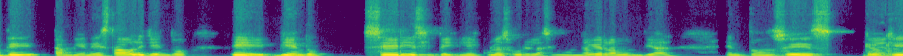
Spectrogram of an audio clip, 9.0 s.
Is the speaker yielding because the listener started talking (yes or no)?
no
